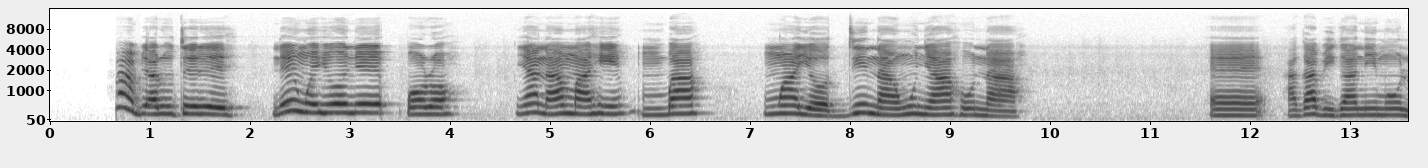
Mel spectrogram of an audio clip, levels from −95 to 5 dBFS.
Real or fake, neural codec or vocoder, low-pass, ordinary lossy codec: real; none; 14.4 kHz; none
